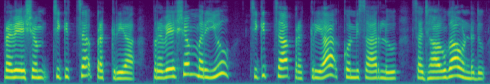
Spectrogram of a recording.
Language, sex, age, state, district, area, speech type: Telugu, female, 18-30, Andhra Pradesh, Konaseema, rural, spontaneous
